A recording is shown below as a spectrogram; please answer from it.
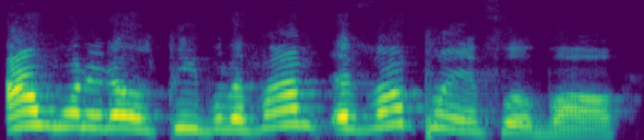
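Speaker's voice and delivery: high-pitched incredulous rant; exasperated disbelief. Real, not acted. Host scolds a player who dropped the ball early, incredulous. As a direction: pitch it way up, baffled by the blunder.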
